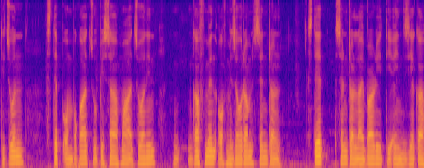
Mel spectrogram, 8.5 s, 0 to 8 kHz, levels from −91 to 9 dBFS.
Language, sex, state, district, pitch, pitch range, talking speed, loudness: Mizo, male, Mizoram, Aizawl, 100 Hz, 95-105 Hz, 140 wpm, -18 LUFS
